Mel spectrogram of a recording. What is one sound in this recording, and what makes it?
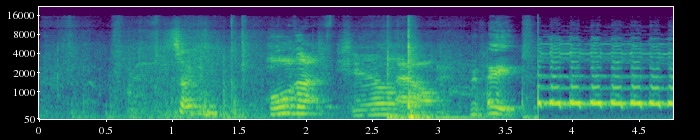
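Bodies thump and scuffle against a leather sofa.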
